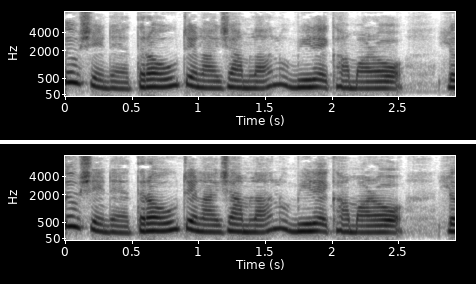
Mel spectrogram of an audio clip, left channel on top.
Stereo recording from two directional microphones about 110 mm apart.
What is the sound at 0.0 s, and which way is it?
A woman's voice, 45° left (ahead or behind).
